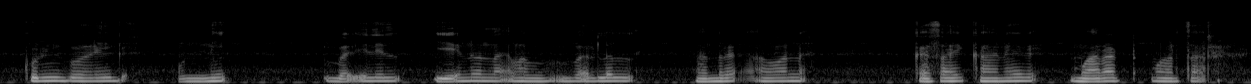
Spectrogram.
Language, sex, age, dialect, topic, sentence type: Kannada, male, 18-24, Northeastern, agriculture, statement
